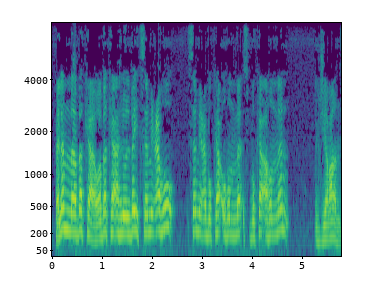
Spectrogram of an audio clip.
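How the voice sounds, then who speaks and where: A man's voice: sits high, fairly quick, a little mellow, lo-fi sound. A man preaching an emotional sermon, building to emphatic peaks and at times chanting scripture. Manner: impassioned, rising to emphatic peaks. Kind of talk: emotional sermon with Quranic recitation.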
